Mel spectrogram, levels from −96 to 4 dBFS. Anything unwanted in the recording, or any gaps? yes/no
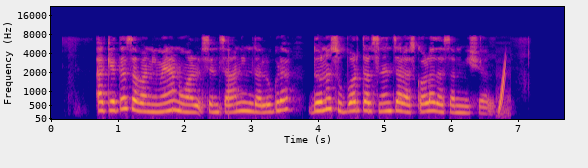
yes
